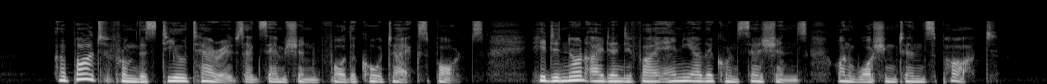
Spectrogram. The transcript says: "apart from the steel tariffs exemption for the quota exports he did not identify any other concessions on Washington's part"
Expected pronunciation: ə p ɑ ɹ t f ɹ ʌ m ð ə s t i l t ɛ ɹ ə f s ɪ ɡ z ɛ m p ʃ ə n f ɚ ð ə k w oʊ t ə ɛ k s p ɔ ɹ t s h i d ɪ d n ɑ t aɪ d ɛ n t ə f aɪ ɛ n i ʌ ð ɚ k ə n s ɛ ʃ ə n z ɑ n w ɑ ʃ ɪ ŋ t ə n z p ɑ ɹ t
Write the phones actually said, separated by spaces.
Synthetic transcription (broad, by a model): ə p ɑ ɹ t f ɹ ʌ m ð ə s t i l t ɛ ɹ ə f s ɪ ɡ z ɛ m p ʃ ə n f ɚ ð ə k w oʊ t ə ɛ k s p ɔ ɹ t s h i d ɪ d n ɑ t aɪ d ɛ n t ə f aɪ ɛ n i ʌ ð ɚ k ə n s ɛ ʃ ə n z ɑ n w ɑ ʃ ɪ ŋ t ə n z p ɑ ɹ t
